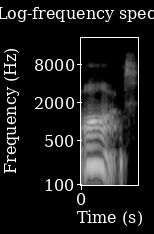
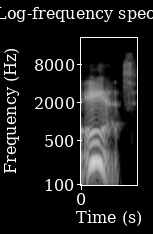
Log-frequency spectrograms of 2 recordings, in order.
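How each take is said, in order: First: The vowel is a long open 'ah' sound. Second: The vowel is the short 'a' of cat. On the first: "in British English, you have, or Southern British English, I should say, you have an aunt" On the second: "But in American English, you have an ant"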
